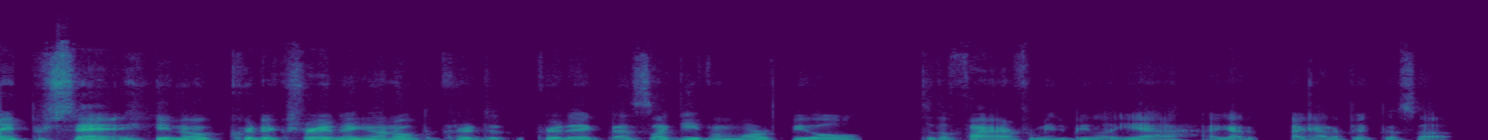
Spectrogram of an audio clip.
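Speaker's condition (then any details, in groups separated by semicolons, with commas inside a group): No condition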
